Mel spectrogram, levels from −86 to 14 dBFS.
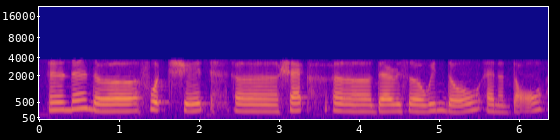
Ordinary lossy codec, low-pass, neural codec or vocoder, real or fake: none; 3.6 kHz; none; real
